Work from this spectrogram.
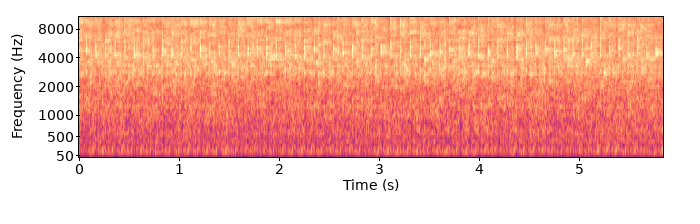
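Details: Rebuilt 96-inch V-twin with Edelbrock heads on an engine stand during break-in cycling, 40 psi oil pressure: loud, busy, steady fast idle with even loping beat, no knocks or rattles; normal running.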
